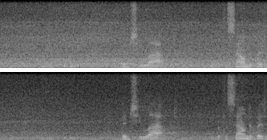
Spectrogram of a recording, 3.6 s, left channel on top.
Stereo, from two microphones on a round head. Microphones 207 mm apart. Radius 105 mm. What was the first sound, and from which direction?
A man speaking, 25° left (ahead or behind).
